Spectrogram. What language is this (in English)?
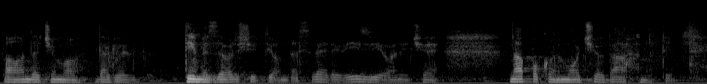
Croatian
